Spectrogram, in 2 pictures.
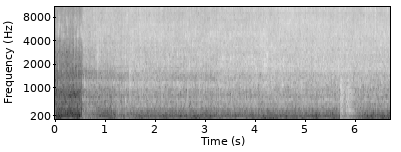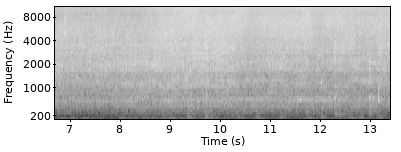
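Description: Raw chicken pieces sizzling in hot oil. The sizzle starts suddenly about half a second in as the chicken goes into the oil, then keeps up steadily while a wooden spoon stirs the pieces. There is a single knock about six seconds in.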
